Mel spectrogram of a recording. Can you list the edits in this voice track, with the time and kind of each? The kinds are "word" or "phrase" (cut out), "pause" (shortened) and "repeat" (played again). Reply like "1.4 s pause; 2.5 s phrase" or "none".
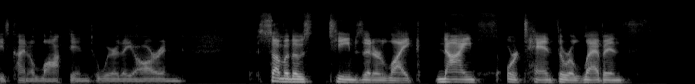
4.3 s pause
